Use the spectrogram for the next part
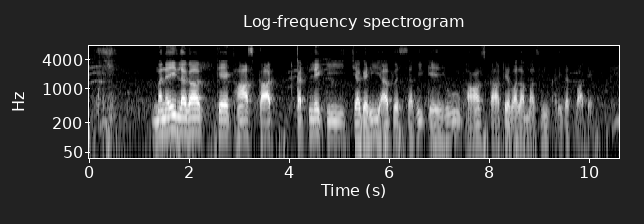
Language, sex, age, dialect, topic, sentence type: Bhojpuri, male, 41-45, Northern, agriculture, statement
